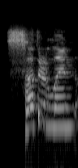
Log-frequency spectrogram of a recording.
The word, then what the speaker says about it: Sutherlin: This is about a new supercharger that's being built in Sutherlin, Oregon. Is that how it's pronounced, Patrick? Yes. Sutherlin, Oregon, which is on the I-5 corridor.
